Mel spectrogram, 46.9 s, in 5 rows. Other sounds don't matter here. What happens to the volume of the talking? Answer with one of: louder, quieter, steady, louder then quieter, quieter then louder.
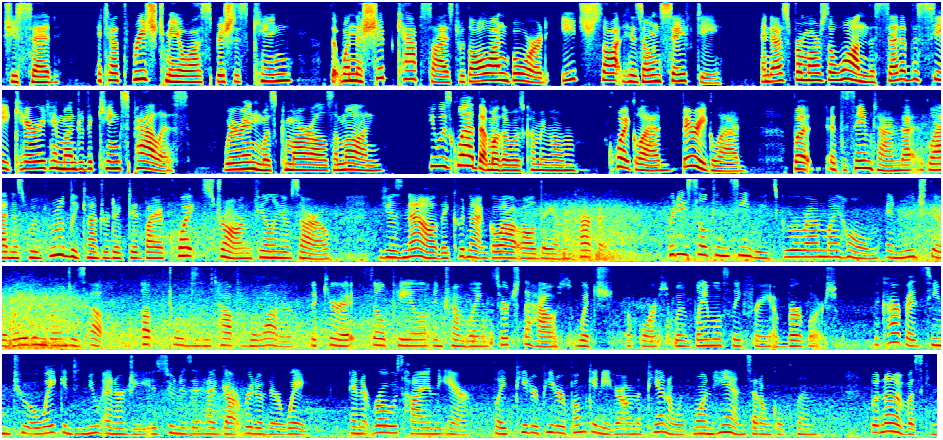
quieter.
